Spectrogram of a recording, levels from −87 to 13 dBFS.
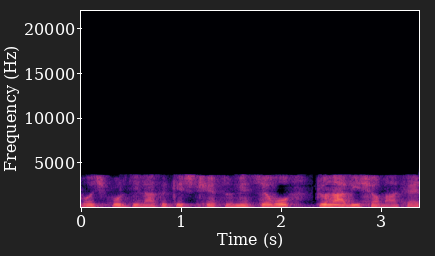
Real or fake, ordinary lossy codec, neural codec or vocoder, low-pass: fake; AAC, 16 kbps; codec, 24 kHz, 0.5 kbps, DualCodec; 3.6 kHz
